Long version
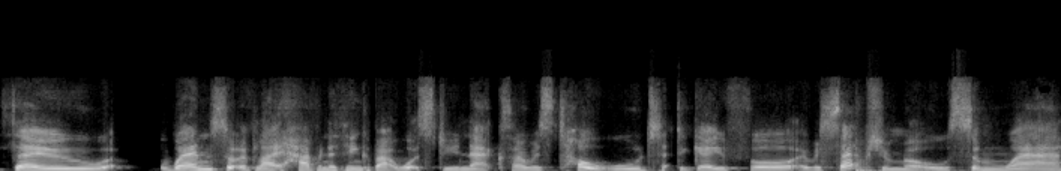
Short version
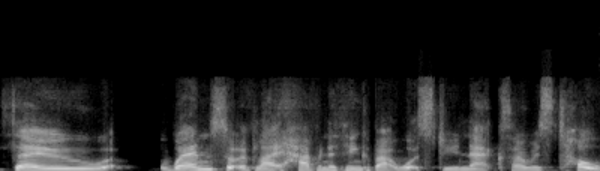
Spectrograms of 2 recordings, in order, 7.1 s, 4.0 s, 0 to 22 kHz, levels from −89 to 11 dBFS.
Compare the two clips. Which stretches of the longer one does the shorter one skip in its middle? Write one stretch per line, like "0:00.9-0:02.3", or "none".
none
